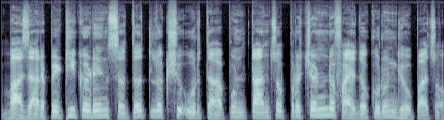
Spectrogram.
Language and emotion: Goan Konkani, neutral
